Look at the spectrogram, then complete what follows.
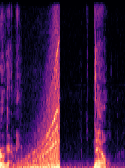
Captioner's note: record Scratch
